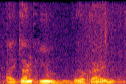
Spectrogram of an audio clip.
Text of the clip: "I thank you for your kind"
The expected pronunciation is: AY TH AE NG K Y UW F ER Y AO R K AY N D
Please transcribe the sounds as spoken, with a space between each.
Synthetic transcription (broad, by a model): AY T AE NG K Y UW F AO Y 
